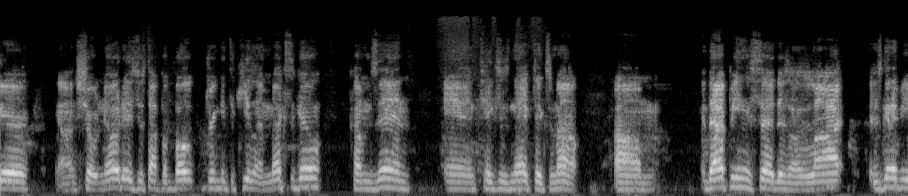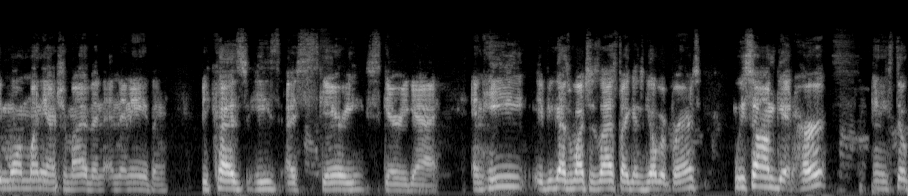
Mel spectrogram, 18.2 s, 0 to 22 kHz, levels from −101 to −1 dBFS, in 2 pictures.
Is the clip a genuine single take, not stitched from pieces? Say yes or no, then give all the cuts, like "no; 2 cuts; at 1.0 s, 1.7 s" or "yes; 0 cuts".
yes; 0 cuts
